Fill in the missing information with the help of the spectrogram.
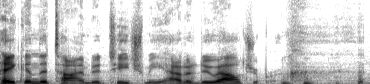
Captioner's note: laughter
